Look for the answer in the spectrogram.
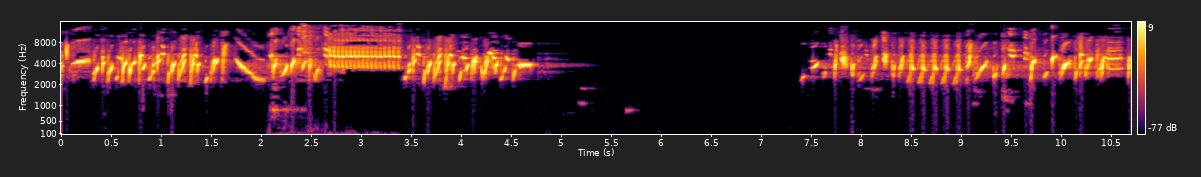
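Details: Goldfinch singing for song training, with rapid liquid twitters and a buzzy sustained trill in the middle of the first burst, then a long silence before another run of quick chirping notes and a rattling trill.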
